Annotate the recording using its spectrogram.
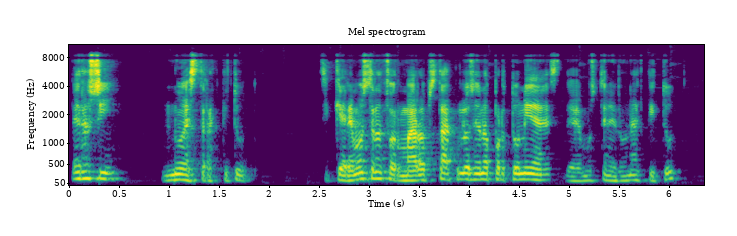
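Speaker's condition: No condition

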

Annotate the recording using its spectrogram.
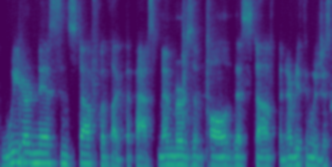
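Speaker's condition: No condition

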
